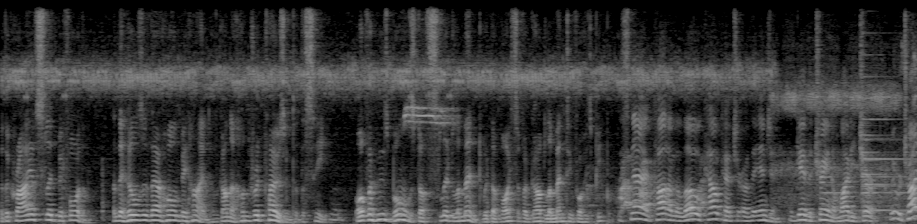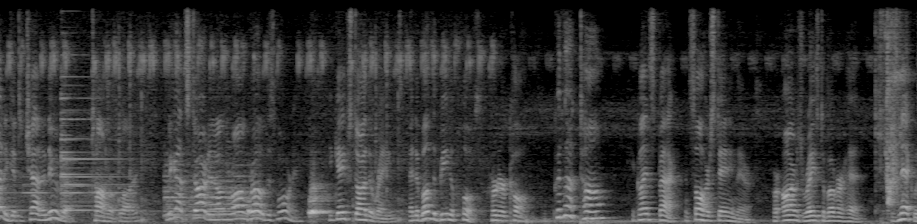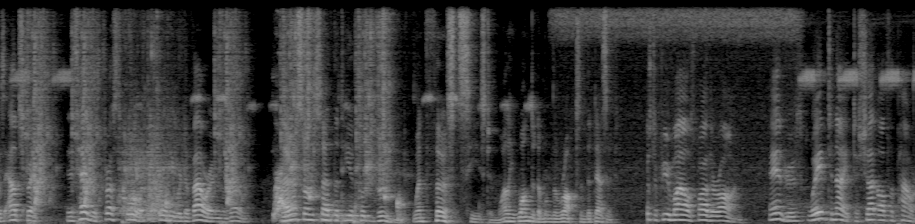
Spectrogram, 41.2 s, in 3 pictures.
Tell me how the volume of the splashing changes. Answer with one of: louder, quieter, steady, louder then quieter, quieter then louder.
steady.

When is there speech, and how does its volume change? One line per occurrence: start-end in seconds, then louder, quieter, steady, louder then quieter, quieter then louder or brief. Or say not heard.
0.0-41.1 steady.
